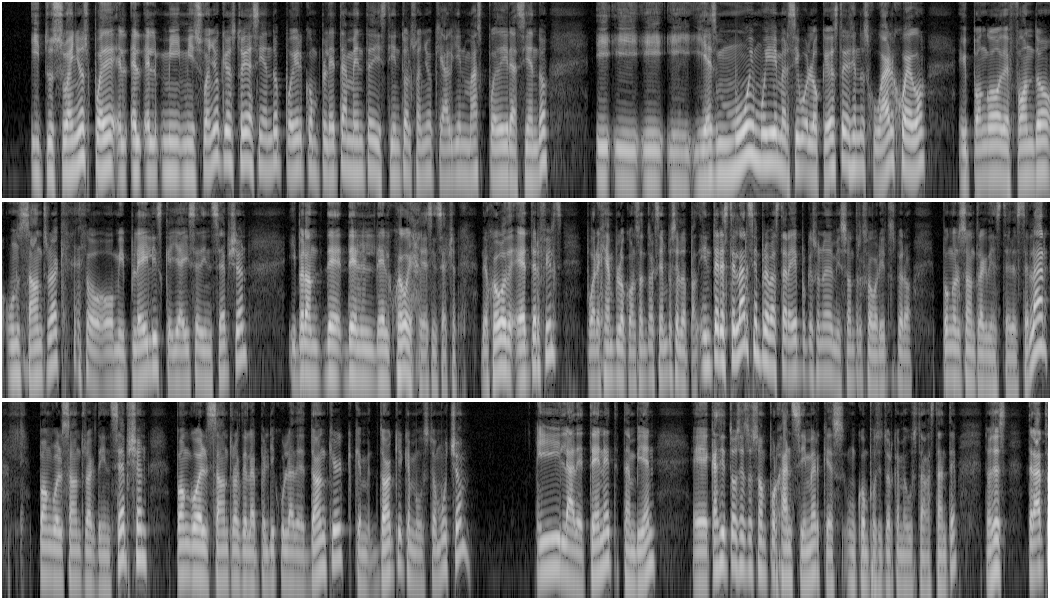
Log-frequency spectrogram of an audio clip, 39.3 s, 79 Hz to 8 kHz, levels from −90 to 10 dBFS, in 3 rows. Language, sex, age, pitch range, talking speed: Spanish, male, 30-49, 125-150 Hz, 205 wpm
